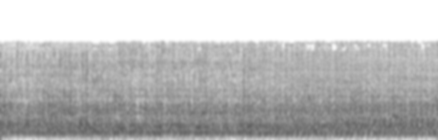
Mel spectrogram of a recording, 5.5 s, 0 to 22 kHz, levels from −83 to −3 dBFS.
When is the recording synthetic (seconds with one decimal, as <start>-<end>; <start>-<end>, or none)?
0.0-3.2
